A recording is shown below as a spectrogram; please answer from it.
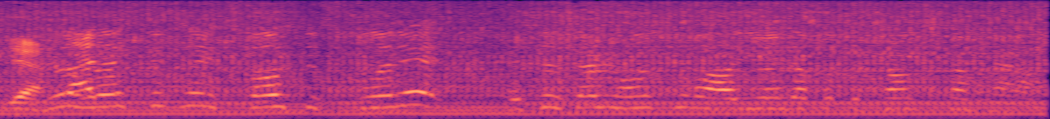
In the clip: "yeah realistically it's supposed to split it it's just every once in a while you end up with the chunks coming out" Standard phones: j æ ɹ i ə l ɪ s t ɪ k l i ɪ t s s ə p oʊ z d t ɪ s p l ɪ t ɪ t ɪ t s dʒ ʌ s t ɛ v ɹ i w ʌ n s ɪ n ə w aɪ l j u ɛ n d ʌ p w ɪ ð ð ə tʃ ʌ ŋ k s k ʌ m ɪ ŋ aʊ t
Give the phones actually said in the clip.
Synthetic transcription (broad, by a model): j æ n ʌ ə ɪ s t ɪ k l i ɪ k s s p oʊ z t ɪ s p l ɪ t ɪ t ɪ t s dʒ ʌ s t ɛ v ɹ i w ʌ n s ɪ ə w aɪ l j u ɛ n d ʌ p w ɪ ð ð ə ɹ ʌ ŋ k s k ʌ m ɪ ŋ aʊ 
